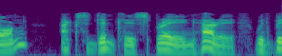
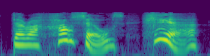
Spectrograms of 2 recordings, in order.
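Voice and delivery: slow, higher and louder in shock; horror-struck; 10 semitones higher, 6 dB louder, slower than usual. A narrator's reading. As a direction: let the horror dawn as you say it. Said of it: "staring, horror-struck".

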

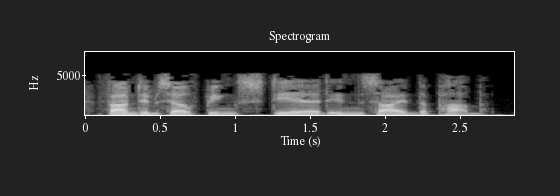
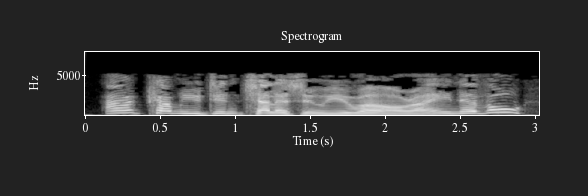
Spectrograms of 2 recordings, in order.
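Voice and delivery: high, louder teasing conductor voice; chirpy Stan; 11 semitones higher, 6 dB louder than usual. Acted. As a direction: rib him cheerfully like a cheeky conductor. Stan teases Harry.

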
